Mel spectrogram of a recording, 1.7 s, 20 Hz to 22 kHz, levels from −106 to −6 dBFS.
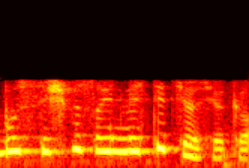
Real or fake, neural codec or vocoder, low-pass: real; none; 3.6 kHz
